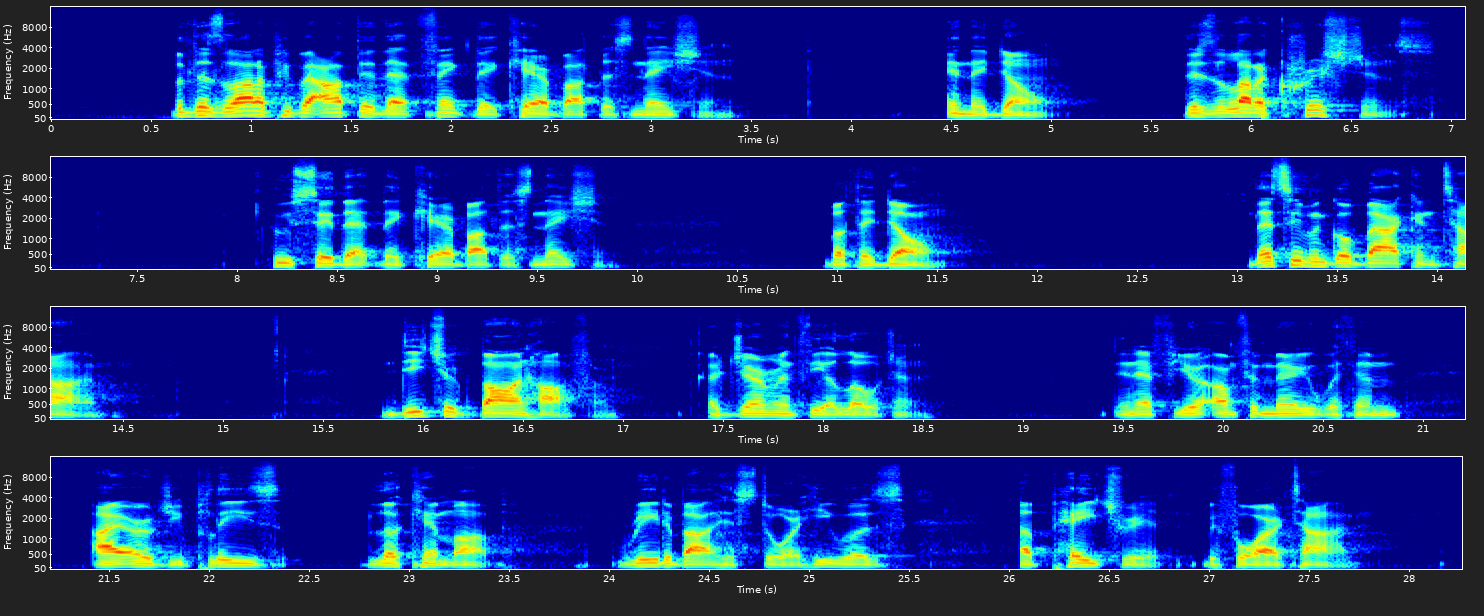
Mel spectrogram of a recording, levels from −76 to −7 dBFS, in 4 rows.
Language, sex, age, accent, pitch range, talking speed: English, male, 30-49, American, 85-110 Hz, 145 wpm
